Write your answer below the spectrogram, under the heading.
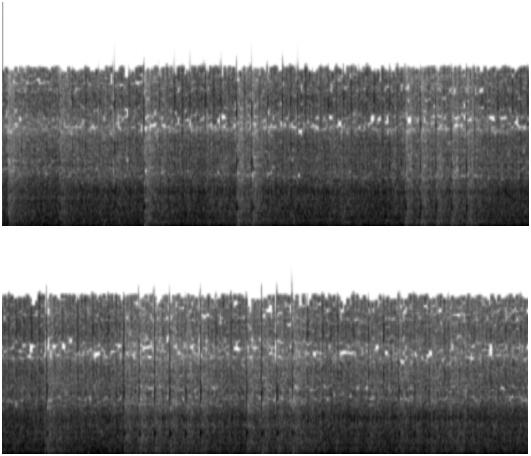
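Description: Uneven, stumbling idle with irregular chuffs in the beat; crossed plug leads on number one are making it misfire.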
